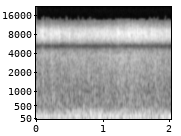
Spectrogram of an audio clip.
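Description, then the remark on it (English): Rough sea waves churn around a boat in an easing storm beneath a steady roar of gusting wind, a continuous, loud wash of water and air with no voices present. “Storm's easing up, boys, so we just look for the lights on the shore to guide us in.”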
